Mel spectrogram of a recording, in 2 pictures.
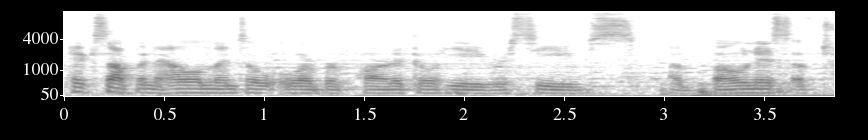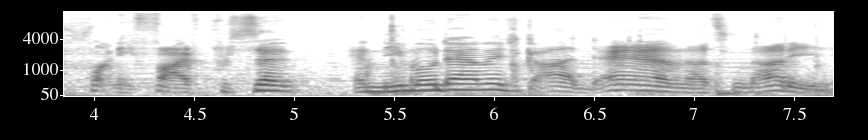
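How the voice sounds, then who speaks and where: A man's voice: medium pitch, moderate pace, hardly any pauses, fairly bright tone. A man doing casual live game commentary, thinking aloud and swearing freely. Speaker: game streamer. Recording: music behind the voice. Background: game music.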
